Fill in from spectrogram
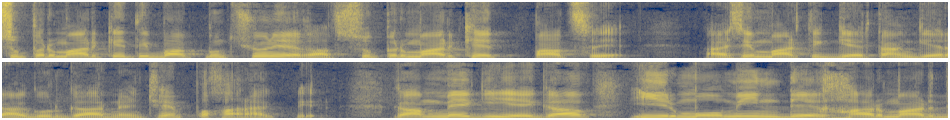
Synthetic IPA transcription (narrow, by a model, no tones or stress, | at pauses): supɛɾmɑɾkɛt̪ibɑt̪mut͡sʰjunjɛʁɑ̰vsupɛɾmɑɾkʰɛt̪̚b̥ɑt͡sʰɛ̰ | ɑ̰jsikmɑɾt̪ʰik̚ɡɛɾt̪ɑnɡɛɾɑɡuɾɡɑrnɛnt͡ʃʰɛnpʰɔχɑ̰nɑ̰kvḭɾ | ɡ̥ɑmːɛɡijɛɡɑviɾmɔmind̪ɛʁɦɑɾmɑɾd̪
